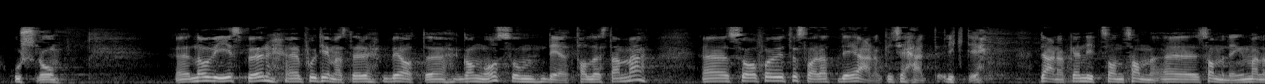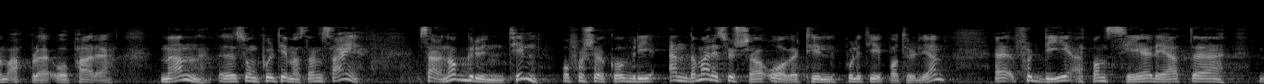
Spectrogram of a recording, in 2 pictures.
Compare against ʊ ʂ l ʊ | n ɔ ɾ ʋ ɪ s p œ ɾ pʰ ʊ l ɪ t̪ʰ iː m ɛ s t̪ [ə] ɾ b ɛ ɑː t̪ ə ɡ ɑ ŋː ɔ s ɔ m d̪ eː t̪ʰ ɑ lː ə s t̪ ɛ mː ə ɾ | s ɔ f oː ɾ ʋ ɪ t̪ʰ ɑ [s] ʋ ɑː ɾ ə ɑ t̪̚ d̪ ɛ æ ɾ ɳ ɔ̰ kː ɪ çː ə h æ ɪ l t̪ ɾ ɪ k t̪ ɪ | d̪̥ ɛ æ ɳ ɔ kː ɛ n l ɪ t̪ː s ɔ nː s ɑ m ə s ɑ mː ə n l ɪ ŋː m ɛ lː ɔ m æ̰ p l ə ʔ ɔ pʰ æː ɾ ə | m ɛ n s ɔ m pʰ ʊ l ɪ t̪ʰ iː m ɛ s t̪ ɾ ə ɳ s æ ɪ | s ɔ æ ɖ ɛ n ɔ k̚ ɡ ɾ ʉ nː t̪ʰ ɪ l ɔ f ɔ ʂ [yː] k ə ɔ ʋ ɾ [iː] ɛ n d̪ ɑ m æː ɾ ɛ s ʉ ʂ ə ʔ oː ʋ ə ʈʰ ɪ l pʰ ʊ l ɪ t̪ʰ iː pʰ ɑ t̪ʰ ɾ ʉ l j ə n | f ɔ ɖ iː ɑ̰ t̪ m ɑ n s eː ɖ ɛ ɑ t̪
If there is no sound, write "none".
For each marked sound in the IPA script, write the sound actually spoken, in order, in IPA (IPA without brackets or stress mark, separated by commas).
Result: ə, s, øː, iː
